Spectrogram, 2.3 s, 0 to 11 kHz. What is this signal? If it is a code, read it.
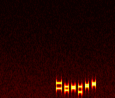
Multi-frequency trunk signalling (R1, as on North American trunks), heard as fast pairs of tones, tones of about 70 ms. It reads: KP 5640 ST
